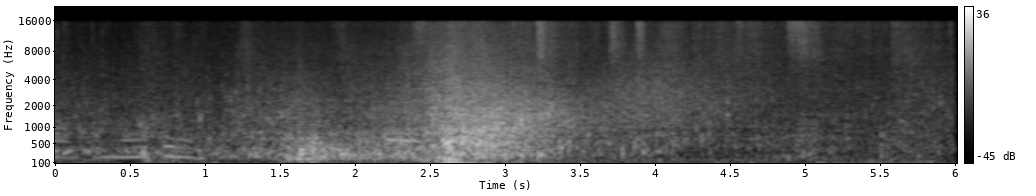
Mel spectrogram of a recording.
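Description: A sea wave breaking on a shingle beach, the surf swelling to a peak about halfway through and then fading away.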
